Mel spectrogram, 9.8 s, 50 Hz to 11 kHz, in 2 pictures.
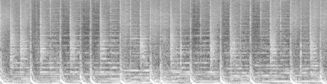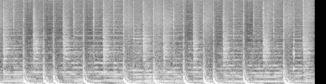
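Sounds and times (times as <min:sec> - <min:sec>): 
dhol drum playing dance rhythm: 0:00.0 - 0:09.6.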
